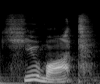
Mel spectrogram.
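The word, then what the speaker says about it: QMOT: qualitative molecular orbital theory or cumot we like to pronounce acronyms um a couple of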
